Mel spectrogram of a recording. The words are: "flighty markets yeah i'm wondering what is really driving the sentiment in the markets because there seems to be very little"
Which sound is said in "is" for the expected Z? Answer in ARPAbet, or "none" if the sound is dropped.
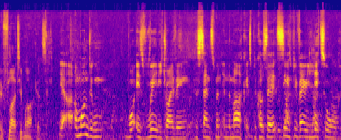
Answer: Z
